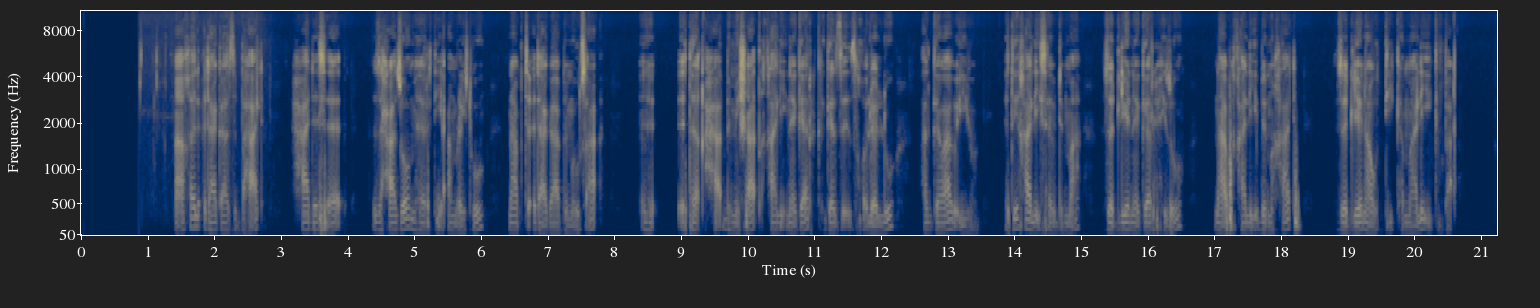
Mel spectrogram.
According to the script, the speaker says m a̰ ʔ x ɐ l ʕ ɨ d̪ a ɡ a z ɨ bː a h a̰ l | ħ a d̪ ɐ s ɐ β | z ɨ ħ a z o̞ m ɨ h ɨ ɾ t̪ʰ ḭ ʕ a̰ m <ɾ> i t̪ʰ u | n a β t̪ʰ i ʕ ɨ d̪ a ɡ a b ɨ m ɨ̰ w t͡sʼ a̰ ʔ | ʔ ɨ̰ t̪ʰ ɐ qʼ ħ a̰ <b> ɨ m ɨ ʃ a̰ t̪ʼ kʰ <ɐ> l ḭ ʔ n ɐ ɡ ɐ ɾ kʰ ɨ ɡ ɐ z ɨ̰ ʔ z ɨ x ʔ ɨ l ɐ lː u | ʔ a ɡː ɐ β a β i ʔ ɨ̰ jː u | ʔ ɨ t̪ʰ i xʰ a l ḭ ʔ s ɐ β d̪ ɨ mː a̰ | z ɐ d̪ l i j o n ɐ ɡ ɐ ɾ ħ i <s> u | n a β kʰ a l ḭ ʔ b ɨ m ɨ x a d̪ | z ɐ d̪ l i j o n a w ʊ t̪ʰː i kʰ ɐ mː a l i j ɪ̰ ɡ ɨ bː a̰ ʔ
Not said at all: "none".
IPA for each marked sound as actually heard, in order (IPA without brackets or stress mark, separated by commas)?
ɾ, b, a, z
